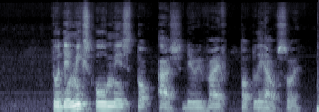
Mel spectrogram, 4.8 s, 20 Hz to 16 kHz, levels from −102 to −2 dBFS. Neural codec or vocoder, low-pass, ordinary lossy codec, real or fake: none; 14.4 kHz; AAC, 48 kbps; real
